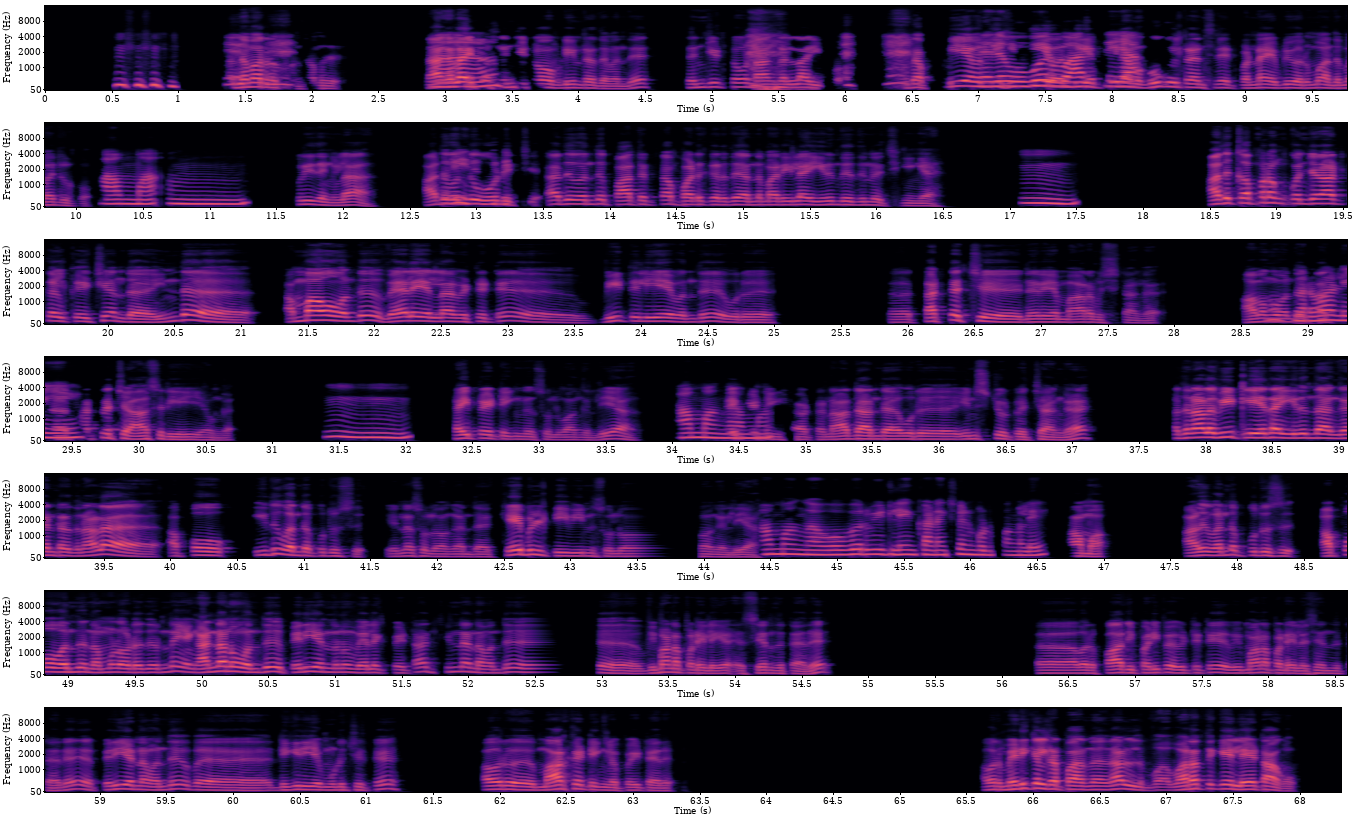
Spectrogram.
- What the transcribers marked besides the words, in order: laugh; laugh; "நிலையம்" said as "நிறையம்"; in English: "டைப் ரைட்டிங்ன்னு"; in English: "டைப் ரைட்டிங், ஷார்ட்ஹேன்ட்னு"; other background noise; in English: "மெடிக்கல் ரெப்பா"
- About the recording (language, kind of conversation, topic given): Tamil, podcast, இரவில்தூங்குவதற்குமுன் நீங்கள் எந்த வரிசையில் என்னென்ன செய்வீர்கள்?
